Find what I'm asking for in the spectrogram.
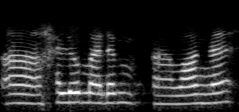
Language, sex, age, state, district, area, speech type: Tamil, female, 18-30, Tamil Nadu, Mayiladuthurai, rural, conversation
